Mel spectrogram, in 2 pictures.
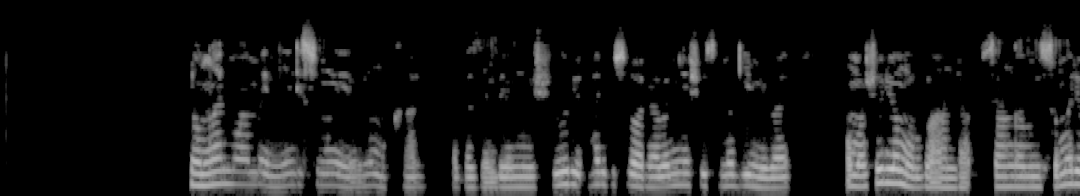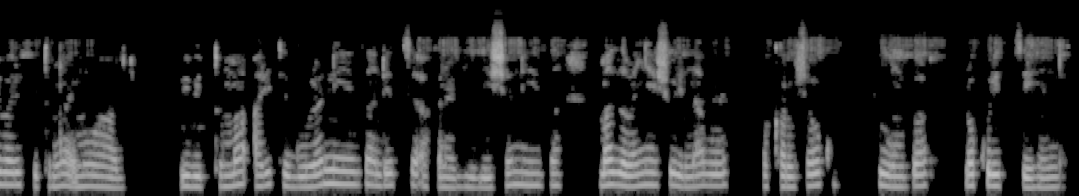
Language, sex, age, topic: Kinyarwanda, female, 18-24, education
